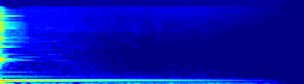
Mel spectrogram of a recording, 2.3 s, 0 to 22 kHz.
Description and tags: SanzAnais 54 G2 bz +chaud
a sanza (or kalimba) multisampled with tiny metallic pieces that produce buzzs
